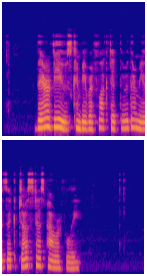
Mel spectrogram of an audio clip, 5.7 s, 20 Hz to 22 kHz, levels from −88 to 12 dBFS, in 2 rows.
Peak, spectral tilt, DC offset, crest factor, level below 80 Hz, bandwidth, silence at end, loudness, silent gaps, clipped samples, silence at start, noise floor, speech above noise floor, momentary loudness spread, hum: -2 dBFS; -5 dB/octave; under 0.1%; 18 dB; -64 dBFS; 9.6 kHz; 1.3 s; -18 LUFS; none; under 0.1%; 0.65 s; -70 dBFS; 53 dB; 12 LU; none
